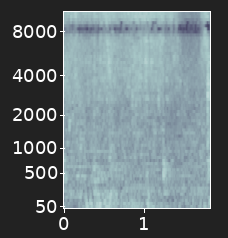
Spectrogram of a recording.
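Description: Hot water running steadily from a kitchen tap, a continuous close hiss and splash with slight fluctuations.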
